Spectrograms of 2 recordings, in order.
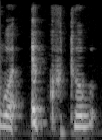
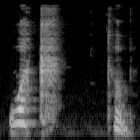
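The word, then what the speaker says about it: واكتب: So you see the Hamza here is silent. I'm not saying wa iktub or wa uktub. I'm saying waktub.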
